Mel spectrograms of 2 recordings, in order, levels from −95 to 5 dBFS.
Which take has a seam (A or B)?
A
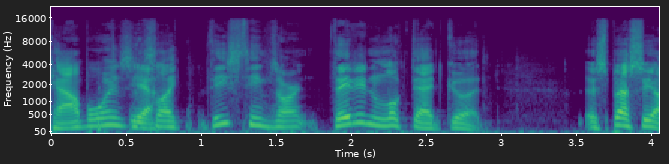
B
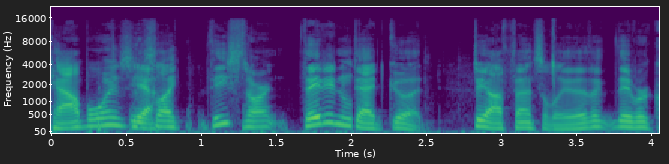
B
